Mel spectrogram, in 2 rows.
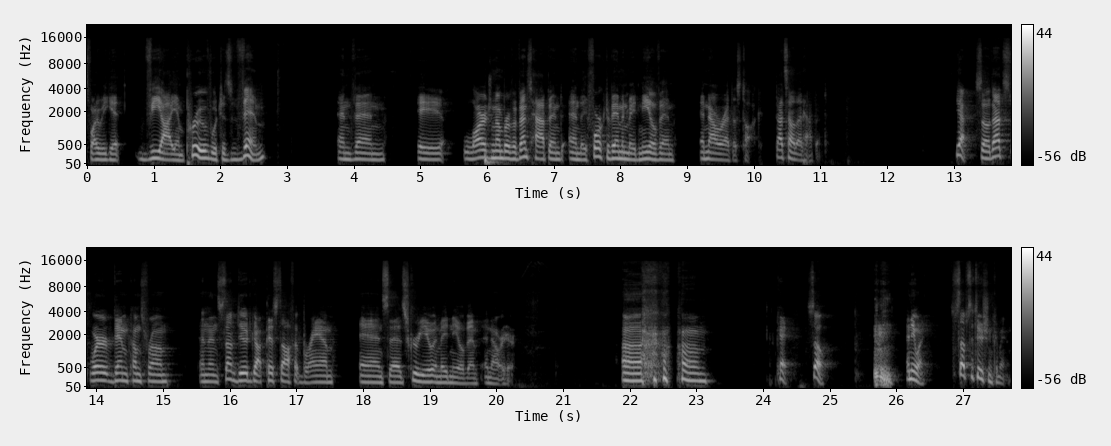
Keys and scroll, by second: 21.8-22.9 k, 23.7 k, 24.5 k, 24.8 k.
